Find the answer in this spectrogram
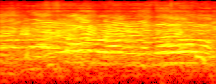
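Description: A crowd of fight spectators shouting and yelling over one another, several voices at once and none of them clear.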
